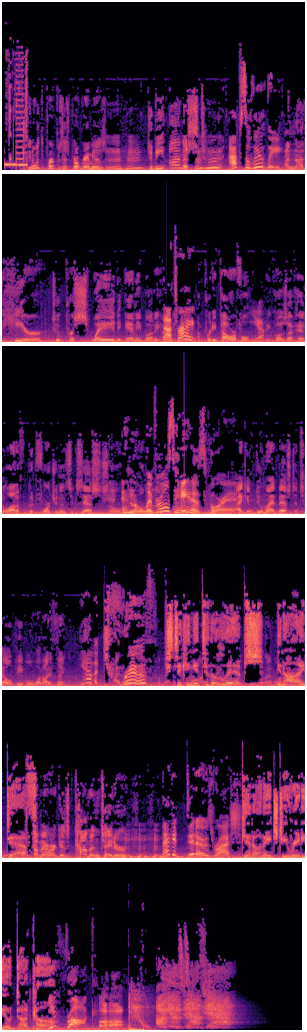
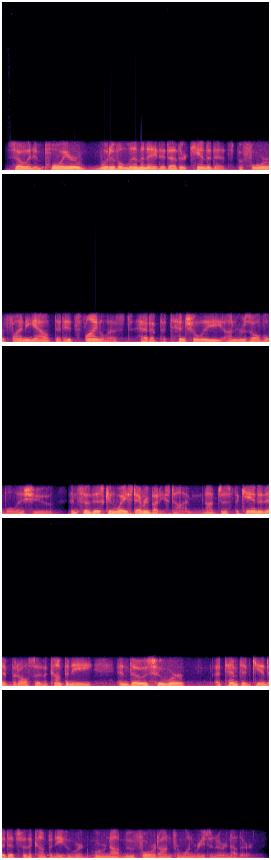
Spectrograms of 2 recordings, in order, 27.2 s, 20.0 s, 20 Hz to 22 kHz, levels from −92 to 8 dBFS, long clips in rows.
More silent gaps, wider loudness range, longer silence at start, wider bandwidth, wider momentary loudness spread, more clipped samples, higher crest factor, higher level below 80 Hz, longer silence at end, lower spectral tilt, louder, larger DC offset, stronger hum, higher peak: neither; about the same, 5 LU vs 5 LU; about the same, 0.05 s vs 0.05 s; first, 14.5 kHz vs 4 kHz; second, 10 LU vs 14 LU; neither; first, 20 dB vs 12 dB; first, -30 dBFS vs -36 dBFS; first, 1 s vs 0.15 s; second, -3.5 dB/octave vs -5.5 dB/octave; about the same, -19 LUFS vs -19 LUFS; neither; neither; first, 0 dBFS vs -6 dBFS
